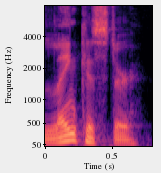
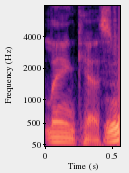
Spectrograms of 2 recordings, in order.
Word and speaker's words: Lancaster: Give me a point for this because you mispronounced the city. It's Lancaster, not Lancaster.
